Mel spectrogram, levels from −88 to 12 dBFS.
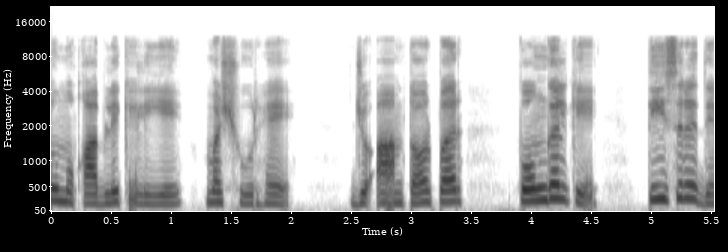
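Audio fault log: throughout: Bluetooth LC3 compression, likely. The speech has a plainly audible breathy, grainy upper band where high frequencies are zeroed and noise-filled, consistent with a 48 kbps, 10 ms-frame setting.
0.66 s, 2.79 s, 4.45 s: lost LE Audio frames. Gaps of 50, 70 and 60 ms are concealed by repeating the last spectrum with random signs, producing brief noisy smears.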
